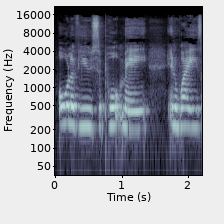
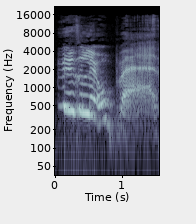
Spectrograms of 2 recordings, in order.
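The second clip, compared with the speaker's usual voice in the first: cooing; 7 semitones higher, slower than usual. Real, not acted. Cooing over a bear.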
